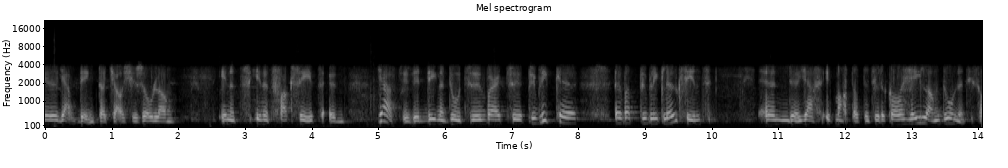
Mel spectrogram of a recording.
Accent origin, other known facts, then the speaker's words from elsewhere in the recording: Amsterdam, North Holland, Netherlands; Toen kreeg ik ook weer de opdracht om spraaklessen te nemen. Omdat, ik kom uit Amsterdam.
